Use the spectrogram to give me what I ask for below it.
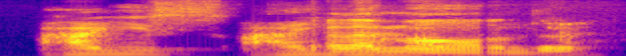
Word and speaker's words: Salamandre: Again, so I know I call it Salamandre. Again, may I ask, can you pronounce the French version again? The French, Salamandre.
